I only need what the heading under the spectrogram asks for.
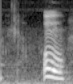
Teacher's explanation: और इसी तरह होता है कंठ ओष्ठ ओ, क्योंकि ओ जो है वो आ और उ से मिलकर बना होता है। आ का उच्चारण स्थान है कंठ, उ का उच्चारण स्थान है ओष्ठ, इसीलिए ओ का उच्चारण स्थान हो जाएगा कंठोष्ठ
